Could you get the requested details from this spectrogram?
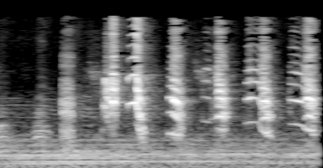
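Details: Harsh, nasal repeated notes from a Javan myna singing actively, a training recording to provoke other mynas; roughly six rasping calls, each with a brief whistled tone.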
